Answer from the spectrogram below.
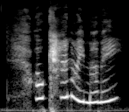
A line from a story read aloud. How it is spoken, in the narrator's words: asked Autumn, pleadingly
